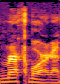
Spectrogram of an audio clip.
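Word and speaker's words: Mörk Borg: metal game oh yeah mork borg and uh it's actually pronounced mirkborg american beer but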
